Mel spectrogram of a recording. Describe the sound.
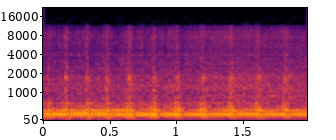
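A motorcycle engine idles in a steady, low purr, just after the starter is used and with the brake held. The engine pulses evenly and stays loud throughout, with no talk.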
